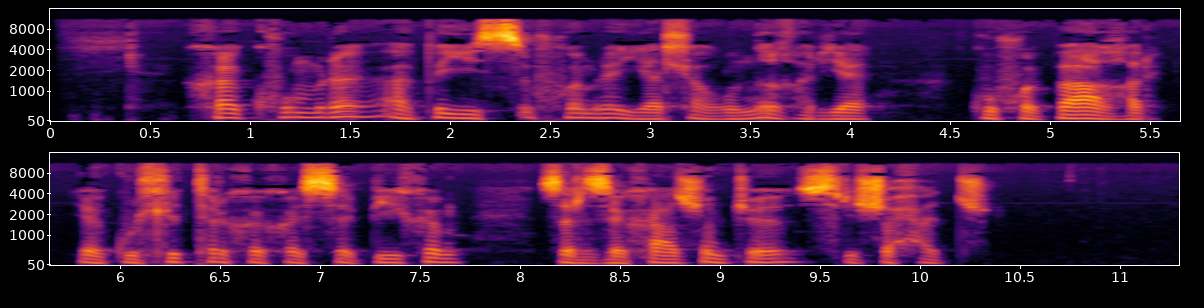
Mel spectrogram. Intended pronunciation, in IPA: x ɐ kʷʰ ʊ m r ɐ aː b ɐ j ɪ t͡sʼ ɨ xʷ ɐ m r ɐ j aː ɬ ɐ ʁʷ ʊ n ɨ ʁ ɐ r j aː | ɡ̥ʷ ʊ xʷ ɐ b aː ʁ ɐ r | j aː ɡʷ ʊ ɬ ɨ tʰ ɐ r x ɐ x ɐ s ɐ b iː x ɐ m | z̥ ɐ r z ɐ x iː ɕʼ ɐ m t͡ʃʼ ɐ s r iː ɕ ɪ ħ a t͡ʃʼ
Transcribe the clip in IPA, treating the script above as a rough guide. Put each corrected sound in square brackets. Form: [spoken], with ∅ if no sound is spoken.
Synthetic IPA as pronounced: x ɐ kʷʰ ʊ m r ɐ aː b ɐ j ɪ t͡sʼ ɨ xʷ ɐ m r ɐ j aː ɬ ɐ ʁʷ ʊ n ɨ ʁ ɐ r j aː | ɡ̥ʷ ʊ xʷ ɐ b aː ʁ ɐ r | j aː ɡʷ ʊ ɬ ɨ tʰ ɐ r x ɐ x ɐ s ɐ b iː x ɐ m | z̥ ɐ r z ɐ x [aː] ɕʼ ɐ m t͡ʃʼ ɐ s r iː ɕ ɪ ħ a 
